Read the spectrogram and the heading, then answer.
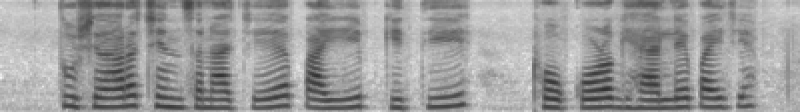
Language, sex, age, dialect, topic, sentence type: Marathi, female, 31-35, Varhadi, agriculture, question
